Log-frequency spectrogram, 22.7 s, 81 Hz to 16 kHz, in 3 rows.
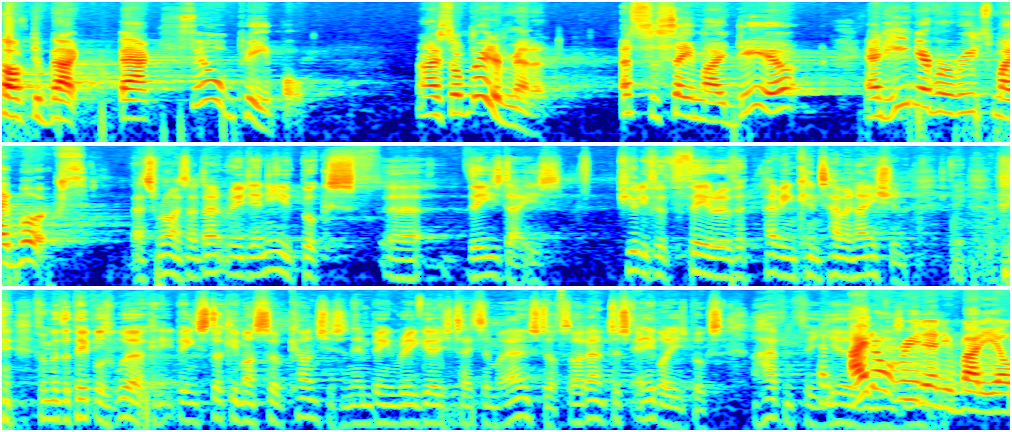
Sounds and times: Speech: 8.6s - 14.4s, 15.1s - 22.6s.

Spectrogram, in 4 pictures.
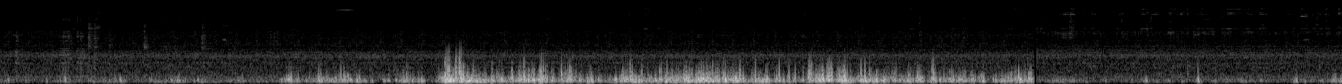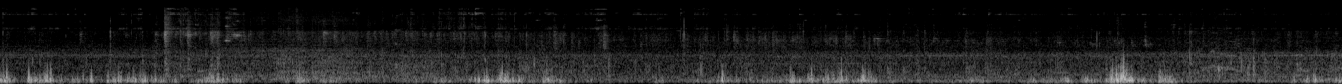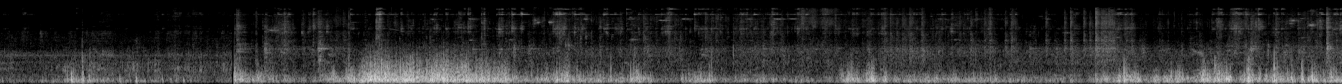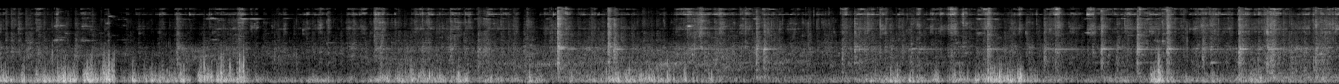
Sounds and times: Clip-clop: 0.0s - 4.0s, 9.1s - 53.6s.

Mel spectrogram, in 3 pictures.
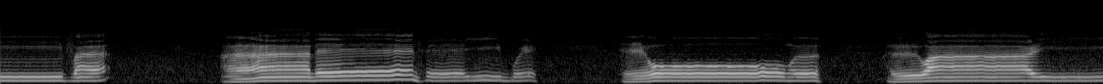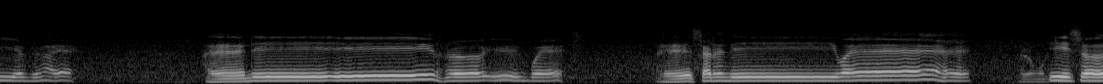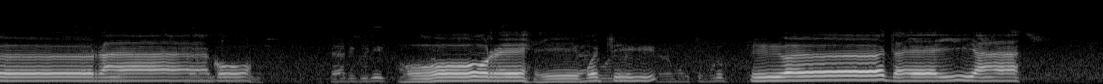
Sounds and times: Speech: 25.4s - 26.0s.

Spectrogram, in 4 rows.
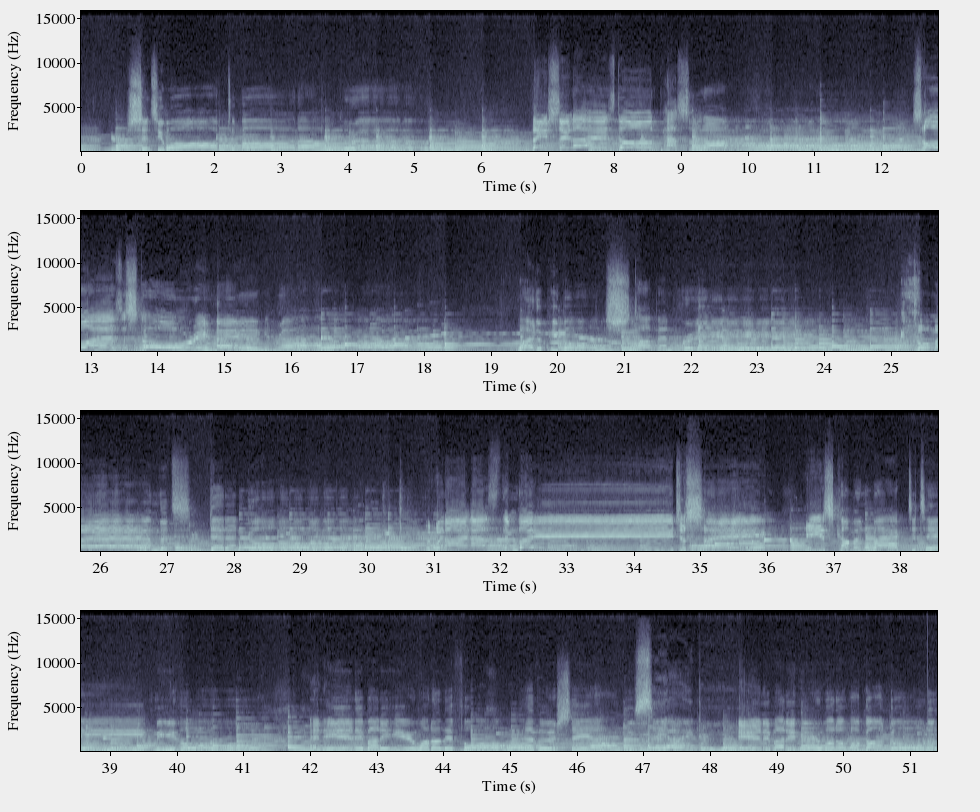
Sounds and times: Music: 0.0s - 51.4s
Male singing: 0.7s - 5.4s, 6.8s - 18.0s, 19.4s - 23.9s, 25.2s - 30.2s, 30.9s - 51.4s.

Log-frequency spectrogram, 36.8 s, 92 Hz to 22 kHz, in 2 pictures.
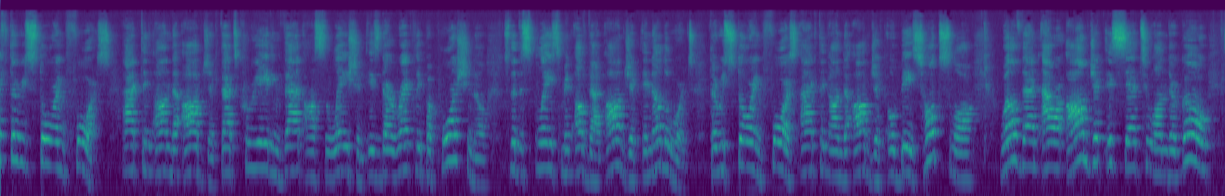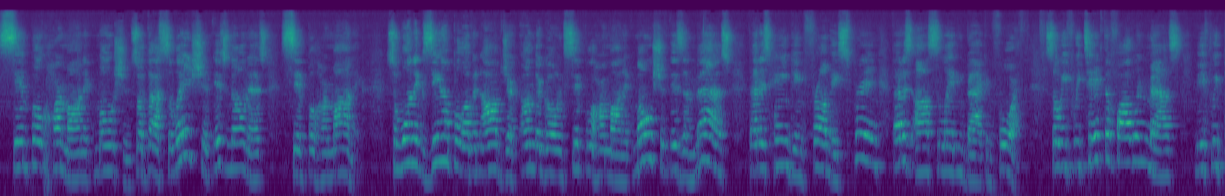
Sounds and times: Speech: 0.0s - 36.7s.

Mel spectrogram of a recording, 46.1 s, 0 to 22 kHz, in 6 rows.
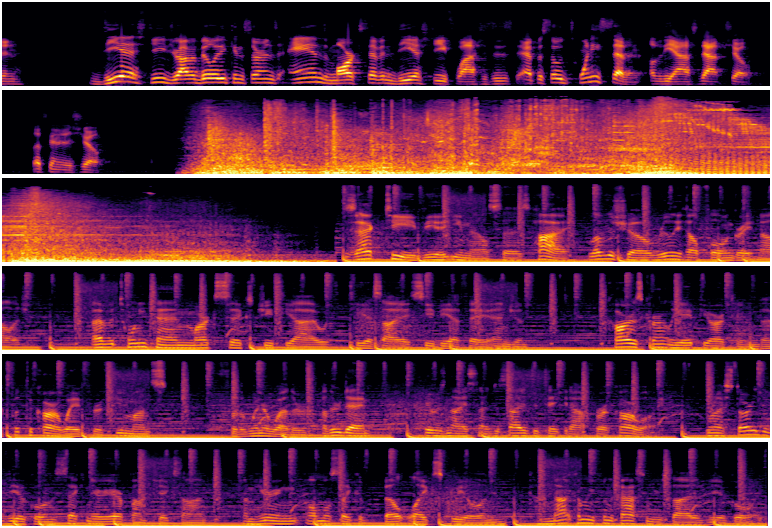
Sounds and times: Speech: 0.0s - 0.3s, 0.9s - 8.8s, 18.8s - 23.4s, 24.0s - 28.4s, 29.2s - 32.4s, 33.0s - 46.0s
Music: 9.7s - 46.0s.

